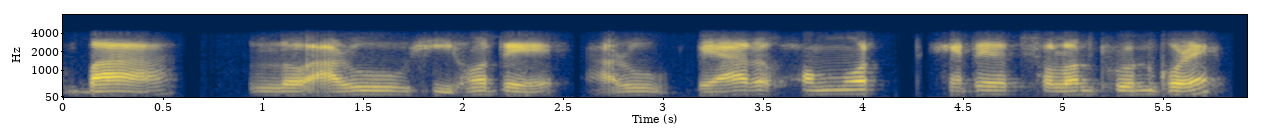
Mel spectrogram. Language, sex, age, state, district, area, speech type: Assamese, male, 60+, Assam, Majuli, urban, conversation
